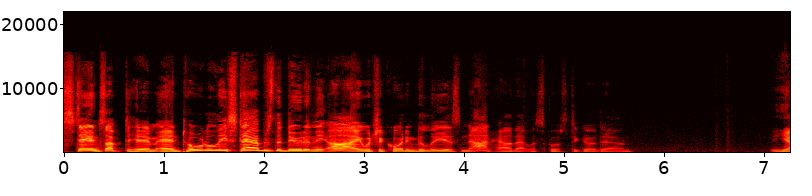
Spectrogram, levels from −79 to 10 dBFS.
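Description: From 3.36 s to 5.76 s, just after "in the eye which", the voice and the room noise behind it swell together over more than two seconds. That is automatic gain rising. Around 3.0 s the talker moved away and the level at the microphone fell by about 11 dB. The automatic gain control then slowly raised its gain by about 4 dB, lifting the background along with the voice.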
